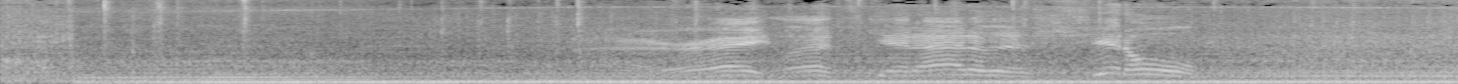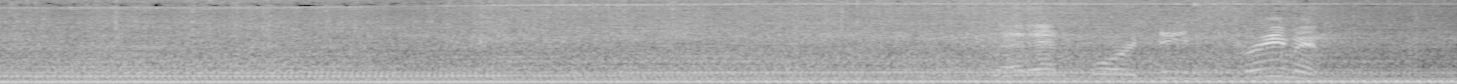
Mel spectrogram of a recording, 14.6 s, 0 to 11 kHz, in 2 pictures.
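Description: Cummins N14 inline-six diesel of a Freightliner Classic heard from inside the cab, pulling away about half a second in and then running on as a steady deep drone while the truck drives.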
